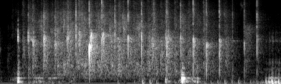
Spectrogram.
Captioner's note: audience applauding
